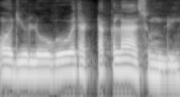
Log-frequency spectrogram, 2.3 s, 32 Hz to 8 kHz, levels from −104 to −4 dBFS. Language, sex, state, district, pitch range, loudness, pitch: Garhwali, female, Uttarakhand, Tehri Garhwal, 120-135 Hz, -18 LUFS, 125 Hz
